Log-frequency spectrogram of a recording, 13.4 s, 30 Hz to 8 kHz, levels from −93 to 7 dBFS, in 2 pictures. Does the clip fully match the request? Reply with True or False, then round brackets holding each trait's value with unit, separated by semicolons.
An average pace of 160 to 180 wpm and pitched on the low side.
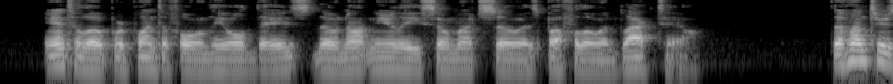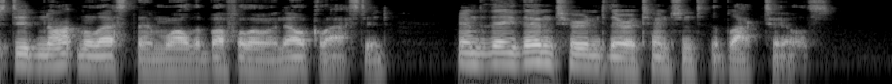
True (170 wpm; 110 Hz)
